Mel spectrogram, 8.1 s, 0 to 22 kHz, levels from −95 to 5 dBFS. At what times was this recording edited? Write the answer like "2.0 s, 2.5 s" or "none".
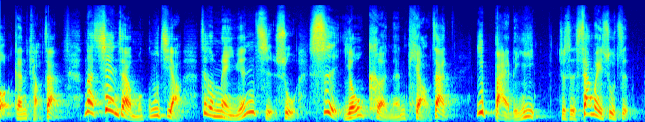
none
